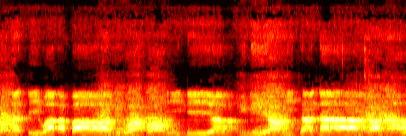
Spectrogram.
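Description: A Buddhist monk chanting Pali verses in a single male voice, in long drawn-out intoned phrases with short breaks between them, amplified through a public-address system.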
